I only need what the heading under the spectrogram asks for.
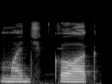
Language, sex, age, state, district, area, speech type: Kashmiri, male, 30-45, Jammu and Kashmir, Kupwara, rural, spontaneous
